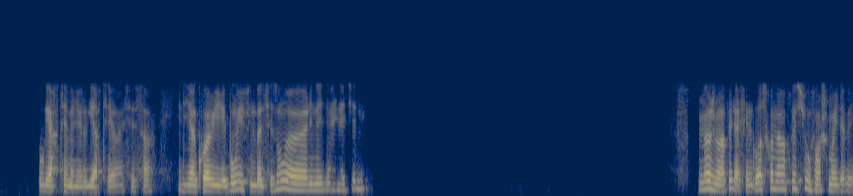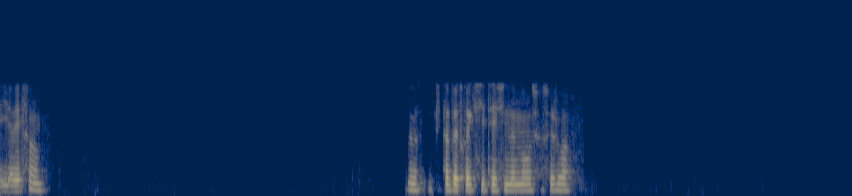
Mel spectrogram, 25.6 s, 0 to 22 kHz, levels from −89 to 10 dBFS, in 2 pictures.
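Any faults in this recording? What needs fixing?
The iLBC codec runs through the whole speech clip: the band is confined to roughly 150 Hz to 3.7 kHz with nothing above 3.8 kHz, and each frame's excitation is coded independently, giving a plainly rough, synthetic texture that fits 30 ms frames at the 13.33 kbps mode. Prevent it by capturing from a wideband source or negotiating a wideband codec on the call path.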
